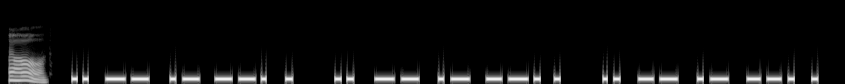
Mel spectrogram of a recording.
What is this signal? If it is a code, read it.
Morse code, heard as a keyed tone, about 18 wpm, 250 Hz. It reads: IMAGE IMAGE IMAGE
